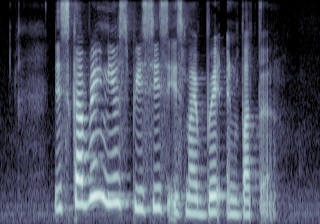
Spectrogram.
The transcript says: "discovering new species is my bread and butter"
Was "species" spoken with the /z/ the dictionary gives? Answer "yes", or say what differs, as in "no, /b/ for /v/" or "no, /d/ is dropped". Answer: no, /s/ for /z/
